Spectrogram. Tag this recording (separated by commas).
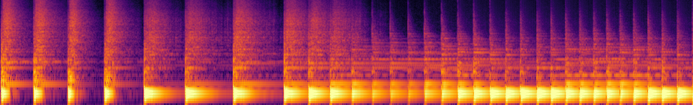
Snare drum, playing snare drum, Percussion, Rimshot, Drum, Drum roll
